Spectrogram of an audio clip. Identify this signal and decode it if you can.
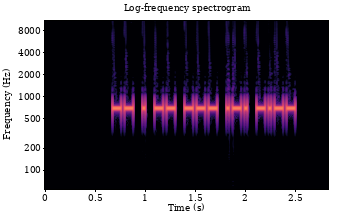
Morse code, heard as a keyed tone, about 40 wpm, 700 Hz. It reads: MEMORY
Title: Sentences from Top 1300 Words - New Word Drill Alt - 40wpm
